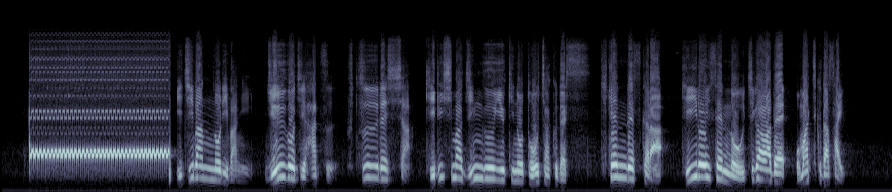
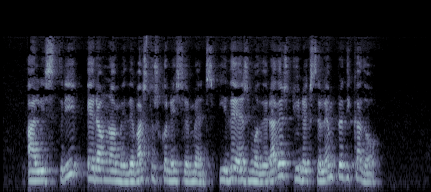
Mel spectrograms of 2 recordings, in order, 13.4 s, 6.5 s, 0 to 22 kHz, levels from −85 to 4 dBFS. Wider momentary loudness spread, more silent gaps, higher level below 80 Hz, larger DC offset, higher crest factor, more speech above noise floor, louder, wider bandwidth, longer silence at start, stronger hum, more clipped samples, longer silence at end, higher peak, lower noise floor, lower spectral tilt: first, 14 LU vs 5 LU; neither; second, -86 dBFS vs -64 dBFS; neither; about the same, 14 dB vs 18 dB; about the same, 46 dB vs 43 dB; first, -21 LUFS vs -25 LUFS; about the same, 12 kHz vs 11.5 kHz; about the same, 0.4 s vs 0.4 s; neither; neither; about the same, 0.75 s vs 0.8 s; about the same, -8 dBFS vs -8 dBFS; about the same, -70 dBFS vs -68 dBFS; about the same, -4.5 dB/octave vs -4.5 dB/octave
